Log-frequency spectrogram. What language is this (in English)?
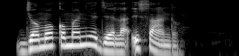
Luo (Kenya and Tanzania)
